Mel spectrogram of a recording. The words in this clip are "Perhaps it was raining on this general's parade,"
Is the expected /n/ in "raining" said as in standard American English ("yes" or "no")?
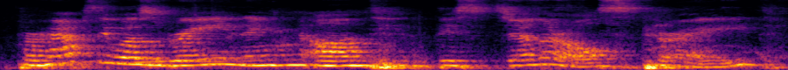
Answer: yes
